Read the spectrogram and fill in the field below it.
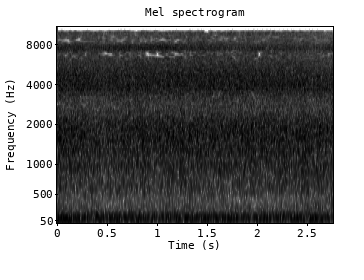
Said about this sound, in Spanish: El volcán erupcionó con ceniza y lodo hirviendo en la vereda Palmares de Ceniza, donde los bomberos y la defensa civil tuvieron que atender la emergencia para evitar una tragedia. Así se escuchó la erupción en videos de los pobladores atemorizados.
